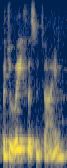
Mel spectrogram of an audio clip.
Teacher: All these are rising tone, low rising tone, in order to make it to some soft asking question, or soft in terms of requesting.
